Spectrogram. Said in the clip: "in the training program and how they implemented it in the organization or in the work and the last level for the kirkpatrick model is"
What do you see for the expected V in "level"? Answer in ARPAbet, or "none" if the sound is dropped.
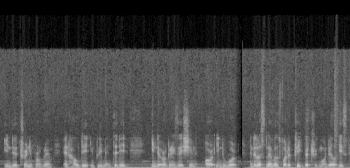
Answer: V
